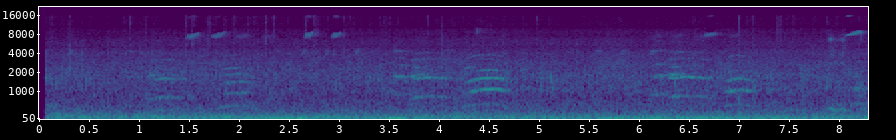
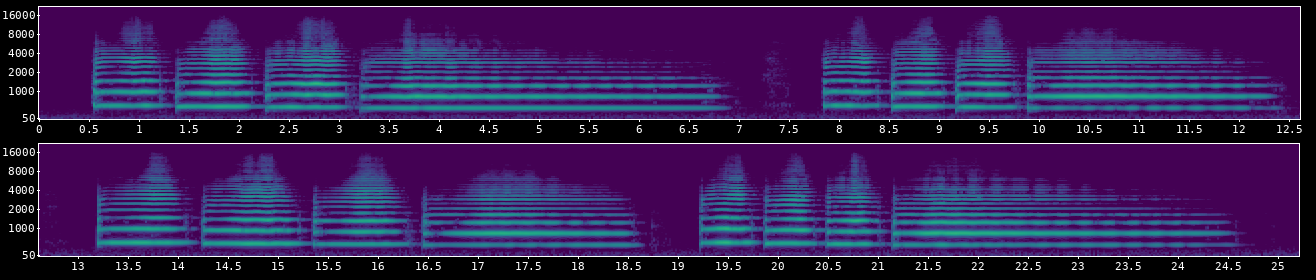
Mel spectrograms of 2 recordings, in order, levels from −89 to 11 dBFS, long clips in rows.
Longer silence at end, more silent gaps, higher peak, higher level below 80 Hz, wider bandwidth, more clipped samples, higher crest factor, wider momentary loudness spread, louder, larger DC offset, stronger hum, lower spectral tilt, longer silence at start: second, 0 s vs 0.75 s; neither; second, -28 dBFS vs -16 dBFS; first, -46 dBFS vs -80 dBFS; about the same, 16 kHz vs 15 kHz; neither; about the same, 14 dB vs 16 dB; second, 5 LU vs 15 LU; second, -46 LUFS vs -32 LUFS; neither; neither; first, -4 dB/octave vs 0.5 dB/octave; second, 0.05 s vs 0.55 s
